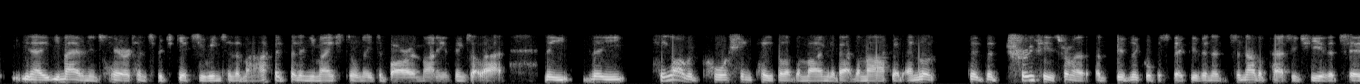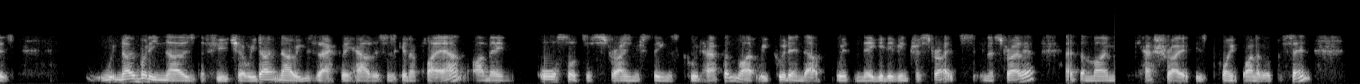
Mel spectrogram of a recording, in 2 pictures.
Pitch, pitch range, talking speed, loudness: 100 Hz, 90-120 Hz, 225 wpm, -17 LUFS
